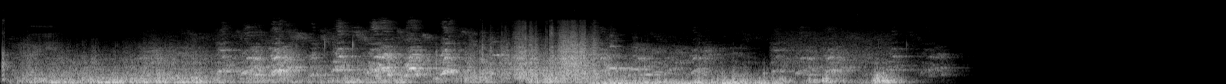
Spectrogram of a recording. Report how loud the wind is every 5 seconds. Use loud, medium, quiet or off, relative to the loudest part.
loud, loud, off.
